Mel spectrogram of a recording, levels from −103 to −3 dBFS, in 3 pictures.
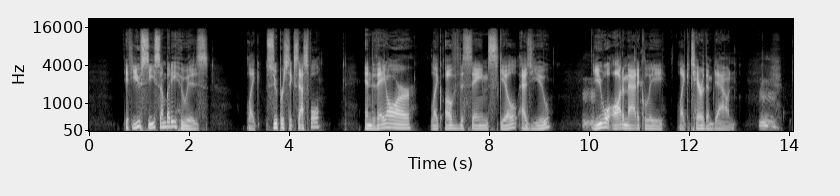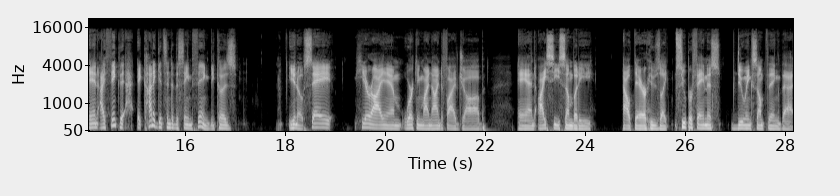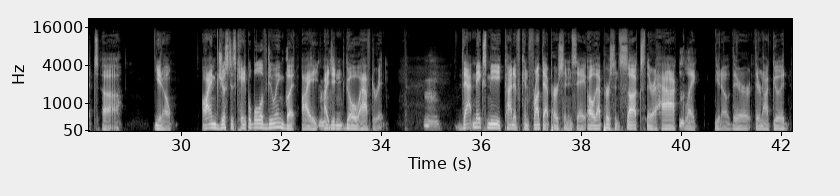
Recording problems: none

